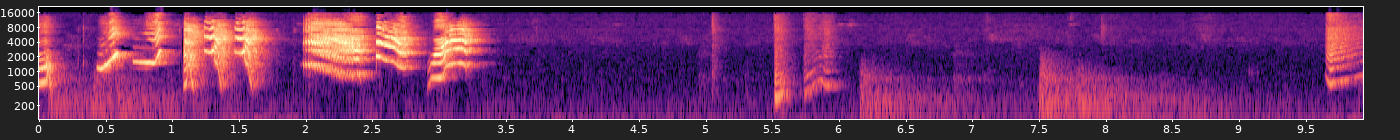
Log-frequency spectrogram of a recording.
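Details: Pet parrot indoors speaking like a human, mummy and mitthu mitthu; a rapid burst of squeaky, harsh voiced syllables in the first seconds, a single short note midway, soft room noise, then one squeaky note at the end.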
